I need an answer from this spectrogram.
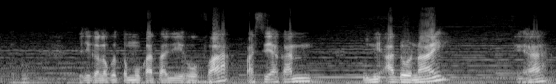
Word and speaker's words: Jehova: Jehova tanah memang tulisannya transliterasinya cara bacanya memang Giova tanpa tanda baca pun itu akan bunyinya Jehova Ya aku kan Bukannya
